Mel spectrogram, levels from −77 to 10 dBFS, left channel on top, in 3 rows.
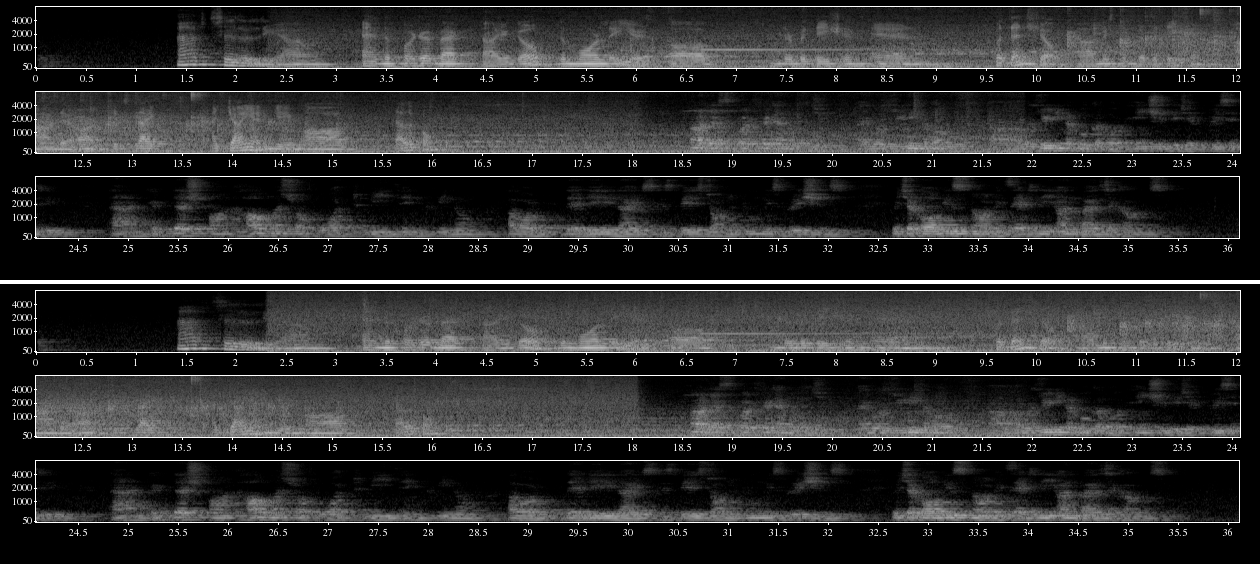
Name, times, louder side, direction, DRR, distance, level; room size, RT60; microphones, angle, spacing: voice 1, 1.4-3.0 3.3-6.8 7.3-9.1 9.6-12.7 13.0-13.2 13.8-15.2 15.6-16.1, left 1 dB, 85° left, 6 dB, 1.0 m, -22 dB
sound 1, 2.3-18.1, right 4 dB, 85° right, 0.8 m, -34 dB
sound 2, 5.8-21.9, left 1 dB, 65° left, 1.2 m, -33 dB
Applause, 9.9-15.3, equal, 5° left, 2.0 m, -32 dB
voice 2, 18.5-21.3 21.5-24.3 24.8-28.4 28.8-32.1 32.6-35.3, right 1 dB, 25° left, -11 dB, 2.4 m, -29 dB
10.5 x 6.7 x 3.8 m, 1.2 s
head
